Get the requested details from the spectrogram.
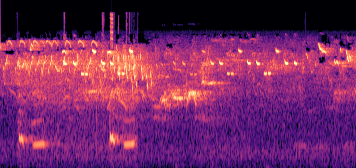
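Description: Small birds chirp and twitter in a garden and house in a busy, overlapping chorus of quick high-pitched calls, steady throughout, with no voices present.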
